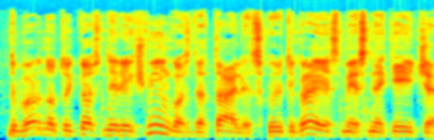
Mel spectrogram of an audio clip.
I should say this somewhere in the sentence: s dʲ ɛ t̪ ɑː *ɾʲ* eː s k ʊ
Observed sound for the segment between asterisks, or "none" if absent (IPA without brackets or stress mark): lʲ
